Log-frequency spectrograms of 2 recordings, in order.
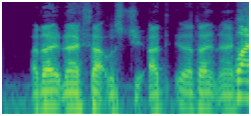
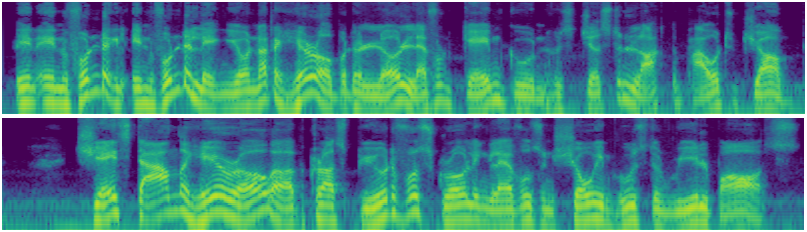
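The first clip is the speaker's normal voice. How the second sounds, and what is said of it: Put-on German accent. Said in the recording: “You gotta be German now, bro. ... for me, it's German enough.”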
